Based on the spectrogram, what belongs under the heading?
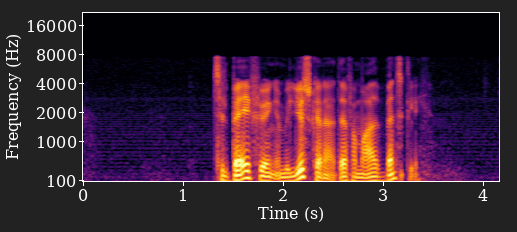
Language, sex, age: Danish, male, 32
